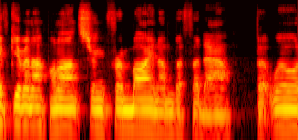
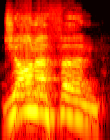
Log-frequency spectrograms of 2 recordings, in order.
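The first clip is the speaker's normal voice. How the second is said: JONATHAN slow, louder and higher; emphatic correction; 4 semitones higher, 8 dB louder, slower than usual. Pretend. Cockney caller correcting the agent's hearing, loud and slow. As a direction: repeat the name insistently in Cockney. Agent keeps getting name wrong.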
